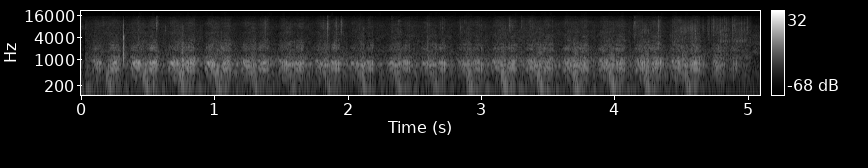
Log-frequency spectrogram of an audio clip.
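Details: Nissan Qashqai J10 / X-Trail T31: sharp, regular knocks about four per second as the front stabilizer link is rocked by hand; the front stabilizer link is worn and loose.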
